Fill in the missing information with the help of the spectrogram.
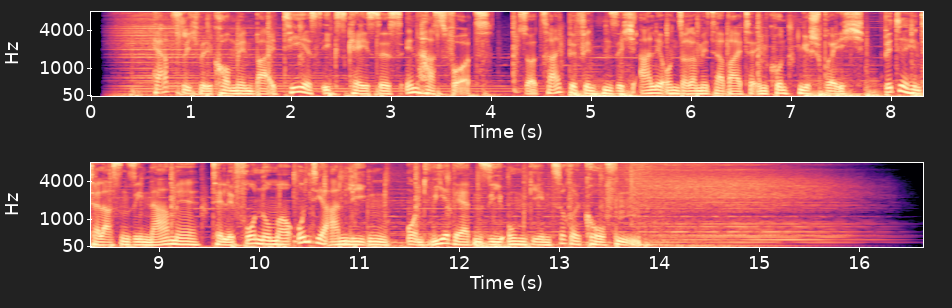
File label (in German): Ansage; TSX Cases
